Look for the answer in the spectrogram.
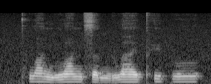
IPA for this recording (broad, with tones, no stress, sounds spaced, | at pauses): pʰ w ɑ˥˩ ŋ l w ɑ˥ ŋ s ɤ˨˩ ŋ ɻ w a˥ ɪ̯ pʰ y˥˩ p u˥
